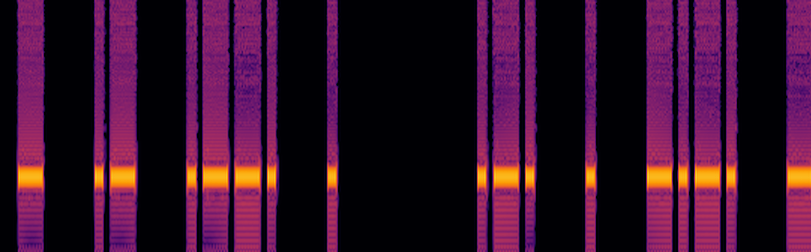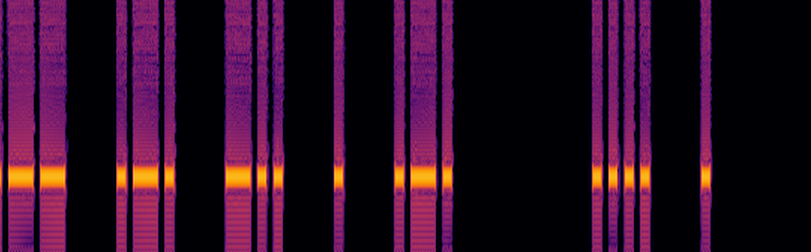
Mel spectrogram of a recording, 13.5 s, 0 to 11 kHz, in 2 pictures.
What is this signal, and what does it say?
Morse code, heard as a keyed tone, about 18 wpm, spaced as for 12 wpm, 1000 Hz. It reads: TAPE RECORDER HE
